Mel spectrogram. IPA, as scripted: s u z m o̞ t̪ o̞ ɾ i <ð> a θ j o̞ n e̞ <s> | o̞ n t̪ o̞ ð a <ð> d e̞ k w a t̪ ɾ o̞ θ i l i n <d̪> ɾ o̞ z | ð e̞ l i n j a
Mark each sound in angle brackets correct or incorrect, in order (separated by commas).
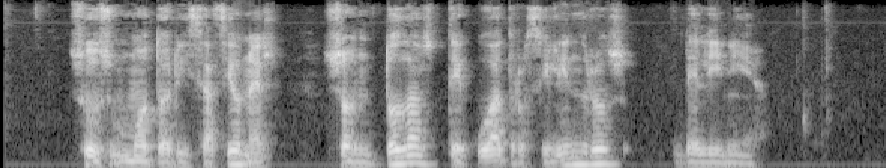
incorrect, incorrect, incorrect, correct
